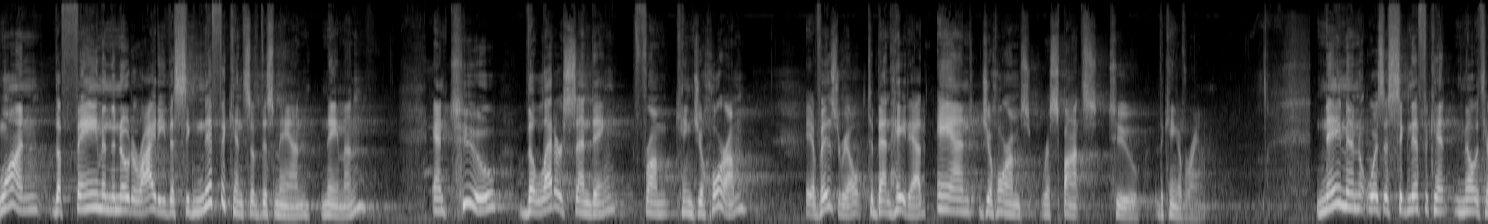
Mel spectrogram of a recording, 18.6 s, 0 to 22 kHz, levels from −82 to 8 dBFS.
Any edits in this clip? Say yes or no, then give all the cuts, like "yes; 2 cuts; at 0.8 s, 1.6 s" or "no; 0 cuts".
yes; 3 cuts; at 6.5 s, 11.6 s, 16.4 s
